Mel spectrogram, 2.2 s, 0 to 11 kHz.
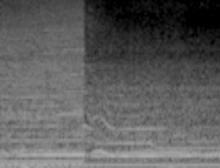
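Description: Safety car engine at Jeddah in the F1 22 racing game: a steady, close engine drone that loses its high hiss partway through, then holds a lower, even hum to the end.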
